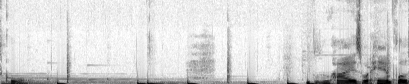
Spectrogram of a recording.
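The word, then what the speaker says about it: Blåhaj: It's pronounced Bluehai, right? I know. People will say Blahaj. I know it's pronounced Bluehai. The insecurity. Do you guys know that's the proper pronunciation? The proper Swedish pronunciation.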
